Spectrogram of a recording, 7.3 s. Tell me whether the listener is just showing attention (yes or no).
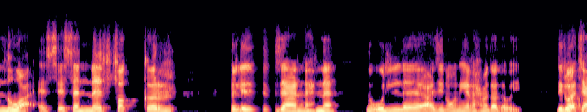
yes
